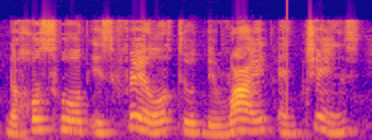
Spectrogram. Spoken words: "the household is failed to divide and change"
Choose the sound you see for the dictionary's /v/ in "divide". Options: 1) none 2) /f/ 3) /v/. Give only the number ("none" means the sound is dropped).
3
